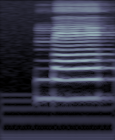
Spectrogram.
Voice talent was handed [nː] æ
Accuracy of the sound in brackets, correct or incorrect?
incorrect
